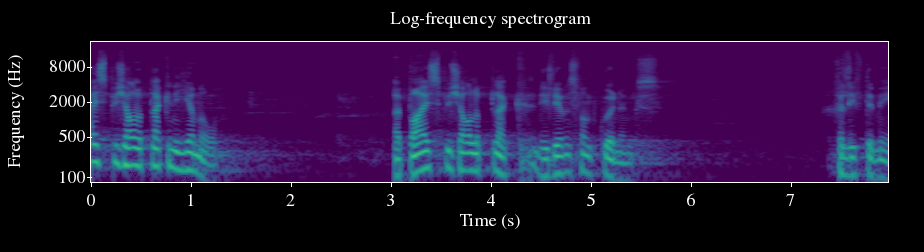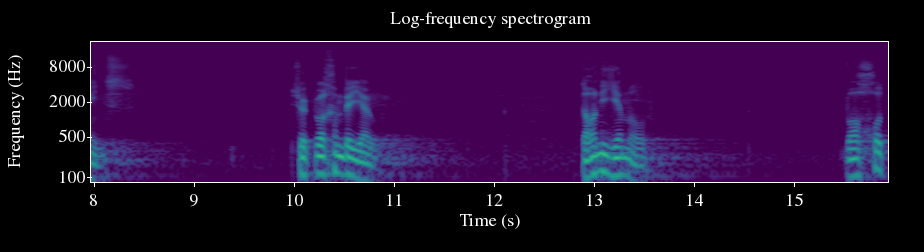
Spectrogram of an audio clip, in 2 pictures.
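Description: An elderly man speaks calmly through a microphone in phrases with pauses, in a room with a slight echo.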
